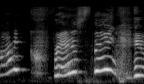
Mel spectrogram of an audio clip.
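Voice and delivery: shrill, very high, loud, drawn-out yell. Thanking a new member for joining, yelling. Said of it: "Oh my God, I'm yelling. Sorry".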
